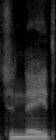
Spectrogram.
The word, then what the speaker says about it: Jade: well to start off my name is Jade like lemonade just so you don't have trouble pronouncing it um with AI what's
